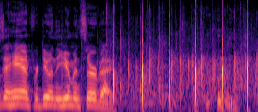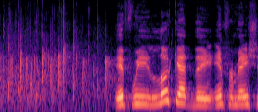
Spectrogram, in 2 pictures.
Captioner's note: applause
